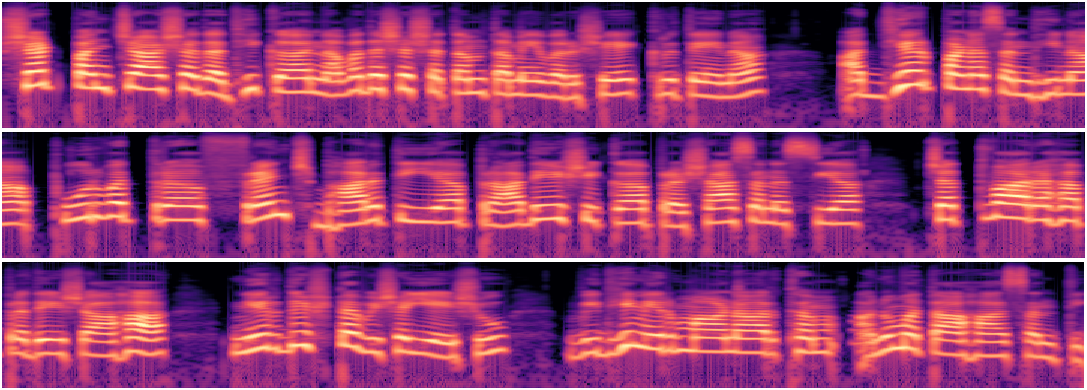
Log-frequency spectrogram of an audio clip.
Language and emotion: Sanskrit, neutral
